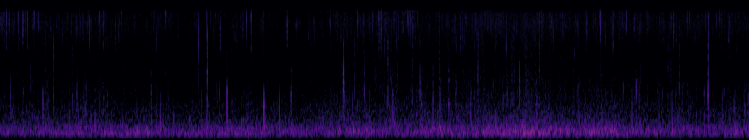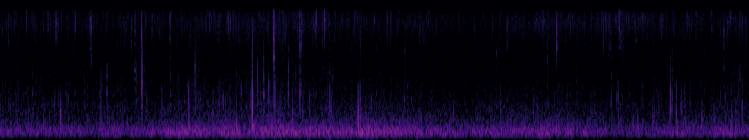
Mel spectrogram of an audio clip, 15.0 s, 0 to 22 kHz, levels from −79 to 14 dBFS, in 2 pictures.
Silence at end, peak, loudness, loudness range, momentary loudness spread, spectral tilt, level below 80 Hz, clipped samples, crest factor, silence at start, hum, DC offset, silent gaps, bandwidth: 0 s; -24 dBFS; -53 LUFS; 4 LU; 5 LU; -4 dB/octave; -80 dBFS; under 0.1%; 30 dB; 0 s; none; under 0.1%; none; 17 kHz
